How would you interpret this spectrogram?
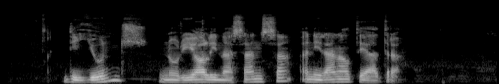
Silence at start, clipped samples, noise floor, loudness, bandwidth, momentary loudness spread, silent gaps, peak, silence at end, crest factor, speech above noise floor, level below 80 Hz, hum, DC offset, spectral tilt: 0.4 s; under 0.1%; -59 dBFS; -24 LUFS; 11 kHz; 9 LU; none; -6 dBFS; 1 s; 20 dB; 36 dB; -64 dBFS; none; under 0.1%; -4.5 dB/octave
